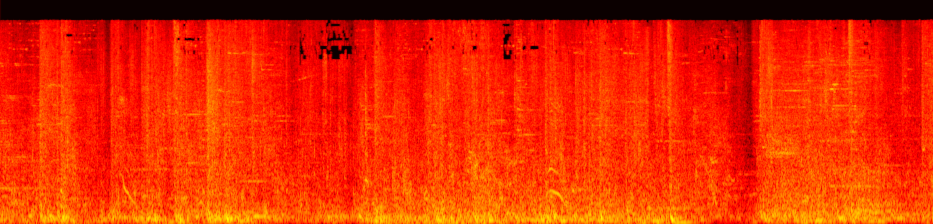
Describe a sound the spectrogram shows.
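Magic spells whoosh and burst in a fast fantasy battle.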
